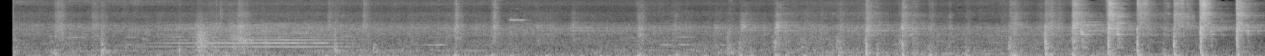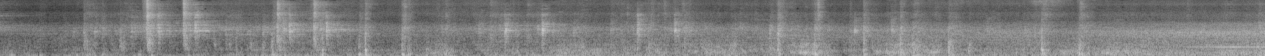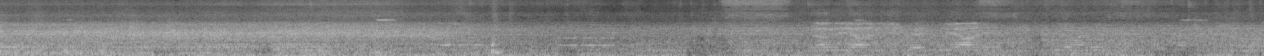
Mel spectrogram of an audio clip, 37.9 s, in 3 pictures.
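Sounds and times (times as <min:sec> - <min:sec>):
train wheels clickety-clack: 0:00.2 - 0:37.9
horn-like tone: 0:01.2 - 0:04.6, 0:24.6 - 0:25.7.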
